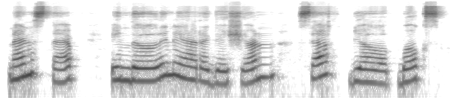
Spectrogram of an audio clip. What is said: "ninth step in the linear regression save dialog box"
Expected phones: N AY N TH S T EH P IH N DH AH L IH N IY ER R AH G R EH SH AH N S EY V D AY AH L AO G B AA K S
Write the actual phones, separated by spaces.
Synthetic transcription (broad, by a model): N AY N S T EH P IH N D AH L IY N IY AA R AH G EH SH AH N S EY F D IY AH L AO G B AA K S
